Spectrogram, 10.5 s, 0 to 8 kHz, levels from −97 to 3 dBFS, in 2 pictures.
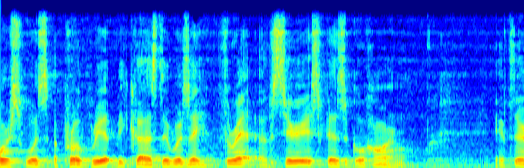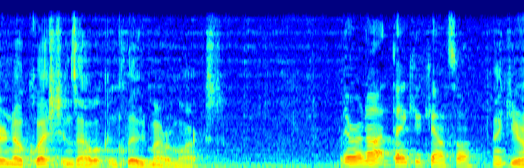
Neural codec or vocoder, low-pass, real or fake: codec, 16 kHz, 16 kbps, FreqCodec, larger model; 7.2 kHz; fake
